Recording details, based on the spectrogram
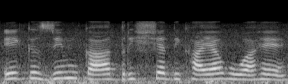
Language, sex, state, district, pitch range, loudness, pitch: Hindi, female, Haryana, Charkhi Dadri, 235-270 Hz, -15 LUFS, 250 Hz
